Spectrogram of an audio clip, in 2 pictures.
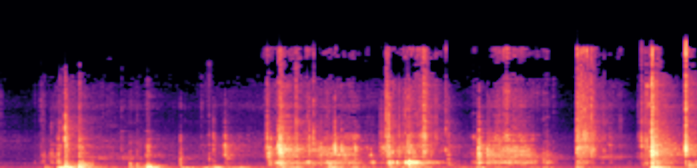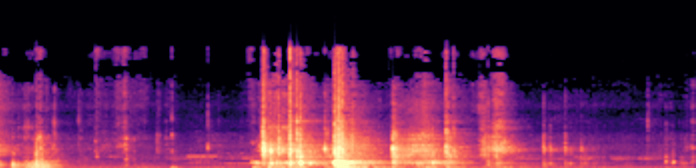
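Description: Hard plastic vacuum cleaner attachments handled and set down on a wooden tabletop: scattered clicks and knocks with rustling, the loudest cluster about ten seconds in.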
